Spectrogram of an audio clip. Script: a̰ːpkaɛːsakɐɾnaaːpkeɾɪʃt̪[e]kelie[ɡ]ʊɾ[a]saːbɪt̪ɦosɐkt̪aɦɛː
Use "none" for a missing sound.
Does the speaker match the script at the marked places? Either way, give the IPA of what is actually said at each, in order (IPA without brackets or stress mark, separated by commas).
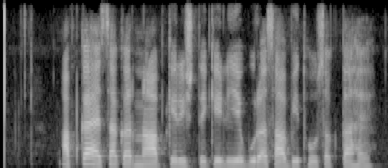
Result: e, b, a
